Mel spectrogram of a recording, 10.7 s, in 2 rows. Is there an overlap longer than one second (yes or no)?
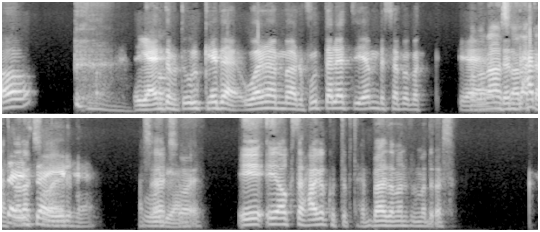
yes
